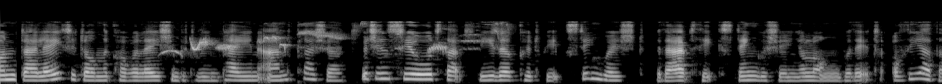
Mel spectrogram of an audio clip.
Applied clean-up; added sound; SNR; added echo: neural mask model RNNoise.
